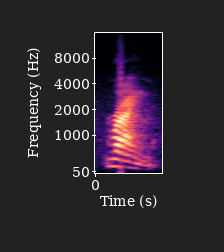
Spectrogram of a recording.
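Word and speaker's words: Reign: And then I got Rhine. I think that's how you pronounce that. Rain. R-E-I-G-N.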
